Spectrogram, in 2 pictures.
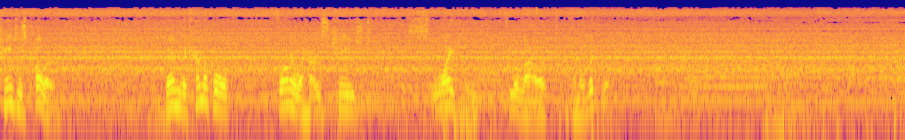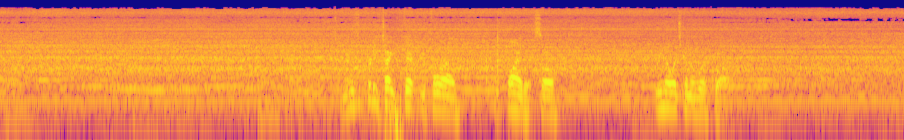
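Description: A heat gun blows with a steady whir.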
